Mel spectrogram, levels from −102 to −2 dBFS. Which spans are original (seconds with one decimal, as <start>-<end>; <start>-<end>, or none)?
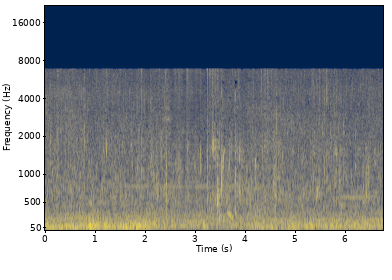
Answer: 0.0-2.5; 3.1-6.8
